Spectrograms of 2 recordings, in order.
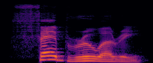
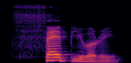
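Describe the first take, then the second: First: The first R sound is clearly pronounced. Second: The first R sound is left out. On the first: "Here you pronounce every letter" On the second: "you do not pronounce the first R"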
